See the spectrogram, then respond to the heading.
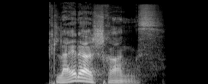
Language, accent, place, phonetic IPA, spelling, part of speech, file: German, Germany, Berlin, [ˈklaɪ̯dɐˌʃʁaŋks], Kleiderschranks, noun, De-Kleiderschranks.ogg
- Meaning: genitive singular of Kleiderschrank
